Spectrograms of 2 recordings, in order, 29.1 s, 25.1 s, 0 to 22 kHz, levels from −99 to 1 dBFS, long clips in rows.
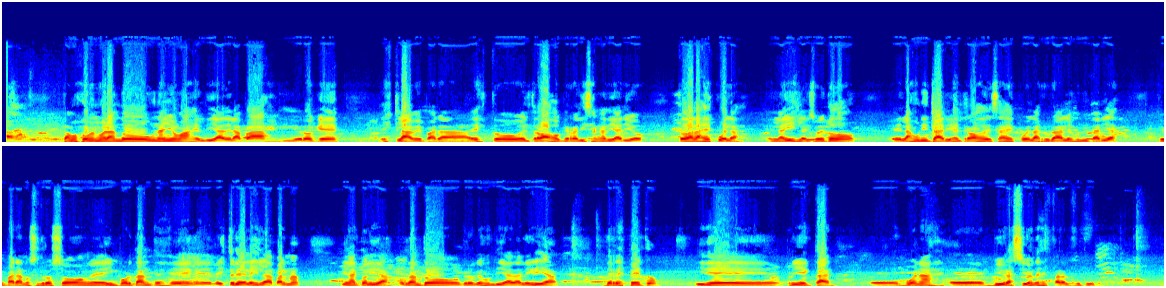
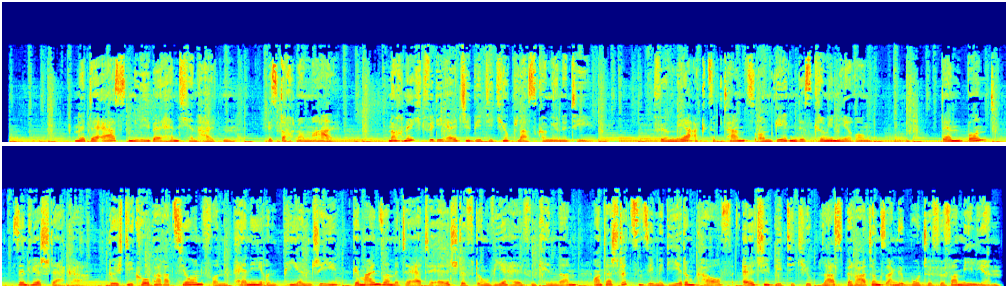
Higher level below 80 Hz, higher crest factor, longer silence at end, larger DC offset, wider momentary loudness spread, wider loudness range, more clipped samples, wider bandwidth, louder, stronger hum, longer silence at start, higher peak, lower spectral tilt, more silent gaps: second, -50 dBFS vs -32 dBFS; about the same, 12 dB vs 16 dB; first, 0.25 s vs 0.1 s; neither; about the same, 9 LU vs 10 LU; about the same, 2 LU vs 3 LU; neither; second, 10 kHz vs 15.5 kHz; first, -13 LUFS vs -19 LUFS; neither; about the same, 0.05 s vs 0.1 s; about the same, 0 dBFS vs -2 dBFS; first, -7 dB/octave vs -4 dB/octave; neither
